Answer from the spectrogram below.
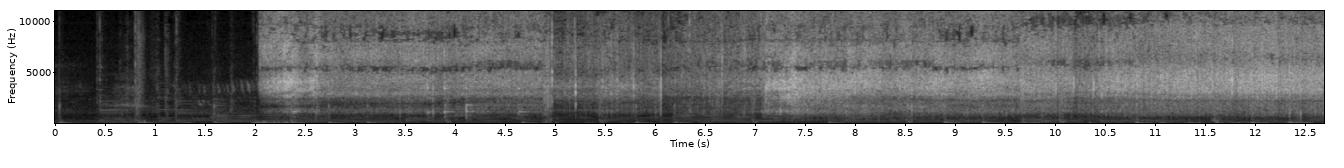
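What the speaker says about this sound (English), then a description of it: "We're just going to sear that one side, let that go for a few minutes, just depending on how hot this charcoal is." Pork chops sear on a grate over hot charcoal, a loud steady sizzle that flares up after the meat goes down and keeps crackling, with a few clanks of tongs.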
